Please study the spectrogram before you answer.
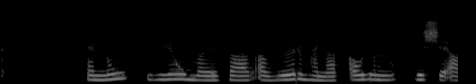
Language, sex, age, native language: Icelandic, male, 18-19, Icelandic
